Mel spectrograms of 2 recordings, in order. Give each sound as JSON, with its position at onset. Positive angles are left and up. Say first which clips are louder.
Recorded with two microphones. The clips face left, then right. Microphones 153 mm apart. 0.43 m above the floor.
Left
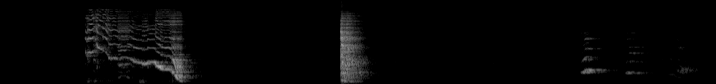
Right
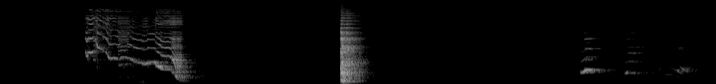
{"t": 0.8, "sound": "a cupboard door", "louder": "right 3 dB", "side_deg": 35, "distance_m": 0.6}
{"t": 3.4, "sound": "hammering", "louder": "right 8 dB", "side_deg": -55, "distance_m": 0.6}
{"t": 5.8, "sound": "a shout", "louder": "right 6 dB", "side_deg": -55, "distance_m": 2.0}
